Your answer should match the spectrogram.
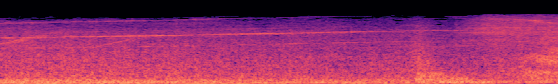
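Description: Science-fiction spaceship sound effect: a steady low rumble under a high whine slowly rising in pitch, with a whoosh near the end as the craft departs.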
